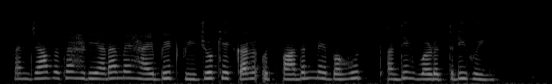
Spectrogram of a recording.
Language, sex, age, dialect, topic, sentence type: Hindi, female, 25-30, Kanauji Braj Bhasha, banking, statement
